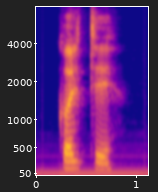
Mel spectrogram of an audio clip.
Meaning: 1. to wrap round the collar 2. to collar (grab by the collar)
- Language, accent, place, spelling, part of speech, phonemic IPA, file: French, France, Lyon, colleter, verb, /kɔl.te/, LL-Q150 (fra)-colleter.wav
